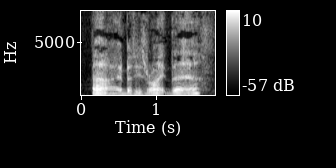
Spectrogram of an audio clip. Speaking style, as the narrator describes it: breathed Mrs

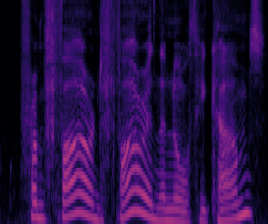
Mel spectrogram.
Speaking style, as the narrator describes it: cried Kim

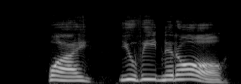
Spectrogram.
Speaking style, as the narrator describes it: she exclaimed

